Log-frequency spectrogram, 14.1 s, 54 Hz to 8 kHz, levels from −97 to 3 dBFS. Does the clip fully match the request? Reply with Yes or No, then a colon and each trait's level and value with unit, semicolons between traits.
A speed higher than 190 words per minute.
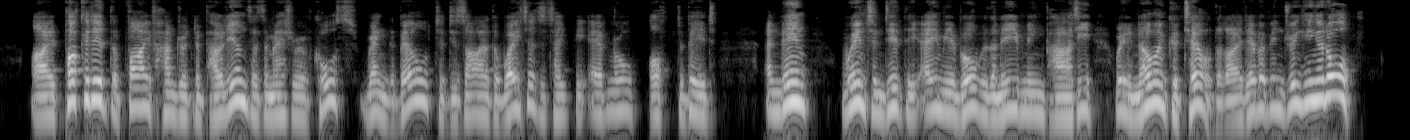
Yes: average, 200 wpm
